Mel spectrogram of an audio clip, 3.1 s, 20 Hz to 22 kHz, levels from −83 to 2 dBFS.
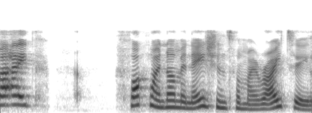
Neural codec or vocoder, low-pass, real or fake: autoencoder, 22.05 kHz, a latent of 192 numbers a frame, VITS, trained on one speaker; 7.2 kHz; fake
